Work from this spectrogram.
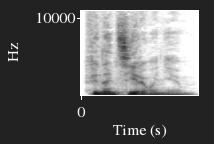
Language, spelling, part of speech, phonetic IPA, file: Russian, финансированием, noun, [fʲɪnɐn⁽ʲ⁾ˈsʲirəvənʲɪ(j)ɪm], Ru-финансированием.ogg
- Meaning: instrumental singular of финанси́рование (finansírovanije)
